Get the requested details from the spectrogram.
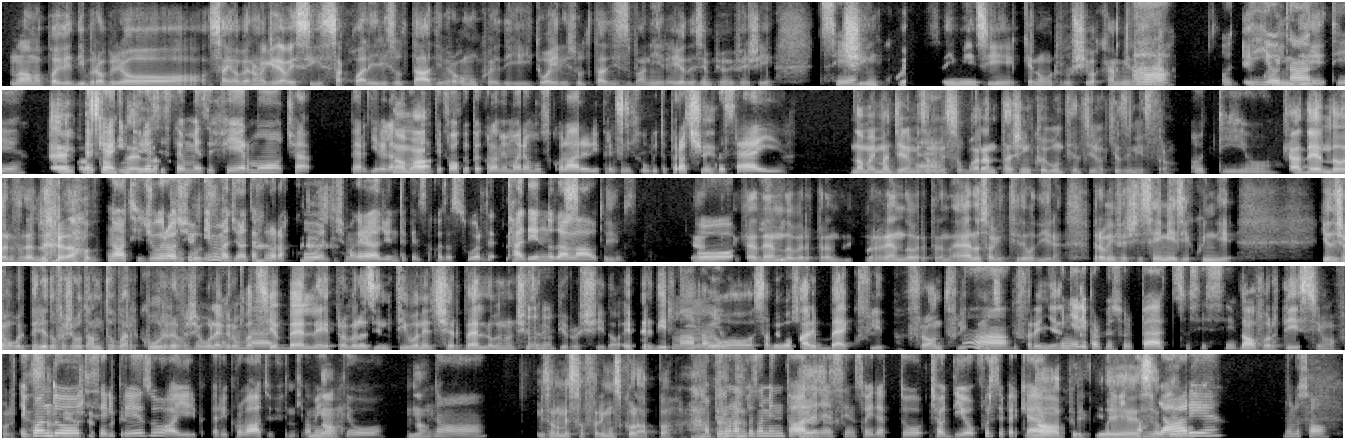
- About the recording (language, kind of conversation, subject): Italian, unstructured, Qual è stato il tuo ricordo più bello legato allo sport?
- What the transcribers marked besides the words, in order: drawn out: "proprio"; tapping; static; "cioè" said as "ceh"; other background noise; laughing while speaking: "prendere"; distorted speech; chuckle; "cioè" said as "ceh"; unintelligible speech; chuckle; "proprio" said as "propio"; laughing while speaking: "Mh-mh"; in English: "backflip, front flip"; "proprio" said as "propio"; unintelligible speech; in English: "muscle up"; chuckle; "cioè" said as "ceh"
